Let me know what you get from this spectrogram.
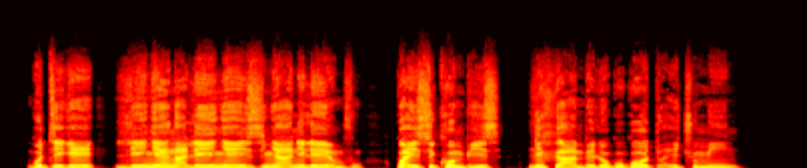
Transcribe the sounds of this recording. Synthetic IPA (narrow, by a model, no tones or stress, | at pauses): ɣutʰiɣɛ | liɲɛŋaliɲɛiziɲanileɱvu | ɣwajisikʰombʱisḁ | lixambʱɛloɣuɣɔd̥ʱwaet͡ʃʼumiːni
